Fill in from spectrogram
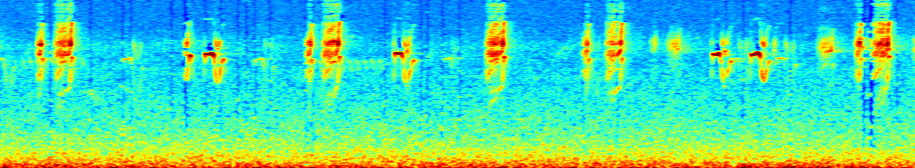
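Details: Flock of dusky woodswallows, adults with immatures, at a creek pond in New South Wales: quiet high chips and brief twittering notes, roughly every second or two, over constant low-pitched background hum.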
